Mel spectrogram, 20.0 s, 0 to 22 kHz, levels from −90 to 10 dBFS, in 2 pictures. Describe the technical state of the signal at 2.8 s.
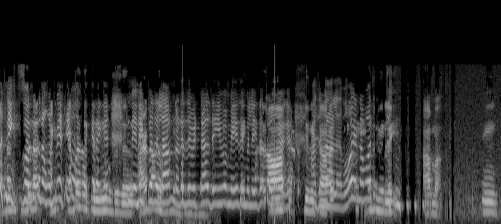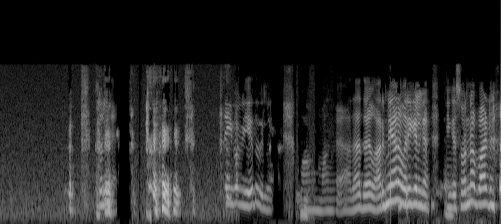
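At 2.81 s there is a single sharp click from dropped samples. Less than a millisecond of the stream is missing, likely lost between buffers, so the waveform jumps straight to a later value. It shows as a thin vertical line across the spectrogram and a step in the waveform.

The click falls inside a longer stretch of speech suppressed in double talk, from 0 to 9.1 s. The echo canceller likely confused this talker with loudspeaker echo during overlapping speech and pulled the level down, for about seven seconds in total and by up to about 35 dB. The voice dips and breaks up, and the spectrogram shows faded, gappy energy with a thinned high end.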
